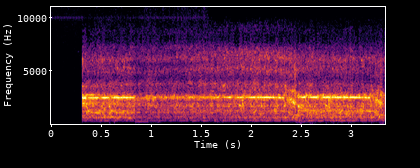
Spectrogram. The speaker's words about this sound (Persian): در این گزارش که با صدای ماشین خیاطی آغاز میشه،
